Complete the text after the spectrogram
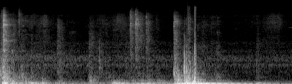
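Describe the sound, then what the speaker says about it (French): A door being closed indoors: a few shuffling knocks, then a solid thud as it shuts, with a short rattle afterward, close and fairly loud. "Je ferme ma porte comme ma porte est tout le temps ouverte."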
